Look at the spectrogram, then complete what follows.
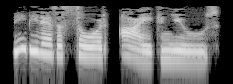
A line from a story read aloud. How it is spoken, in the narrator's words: Susan growled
